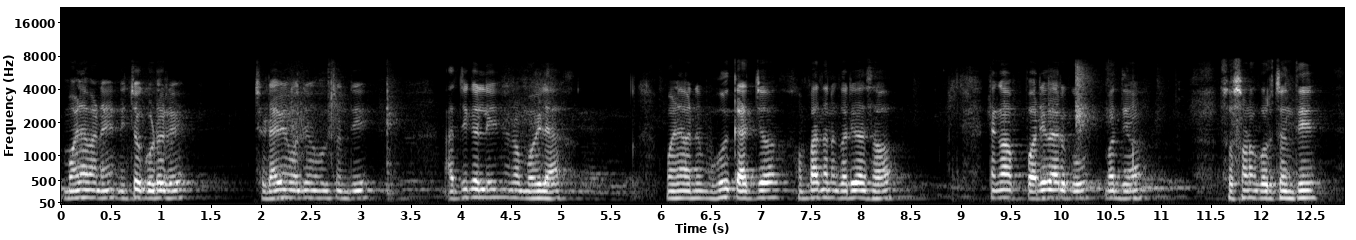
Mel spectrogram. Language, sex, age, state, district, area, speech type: Odia, male, 18-30, Odisha, Rayagada, urban, spontaneous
